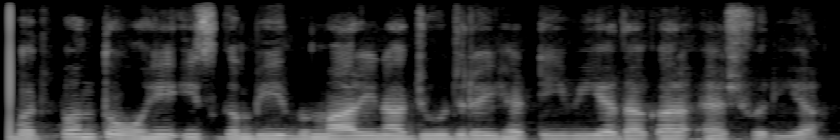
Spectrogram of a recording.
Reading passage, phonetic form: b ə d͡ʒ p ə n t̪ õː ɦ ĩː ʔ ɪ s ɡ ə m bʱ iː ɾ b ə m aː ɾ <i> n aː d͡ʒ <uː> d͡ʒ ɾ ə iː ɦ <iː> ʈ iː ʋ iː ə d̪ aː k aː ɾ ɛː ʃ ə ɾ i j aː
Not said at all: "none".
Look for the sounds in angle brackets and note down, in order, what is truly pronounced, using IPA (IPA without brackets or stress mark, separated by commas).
iː, uː, ɛː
